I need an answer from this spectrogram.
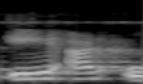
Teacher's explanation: এ আর ওটাকে আমরা বলতে পারি উচ্চ মধ্য স্বরধ্বনি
